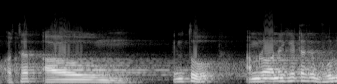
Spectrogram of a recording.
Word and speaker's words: ওঁ: একটা হলো আ, একটা হলো উ, আর একটা হলো ম। এই তিন শব্দের সমন্বয়ে এই ধ্বনিটা তৈরি। এখানে শব্দটা হলো আ উ ম, অর্থাৎ আউম।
